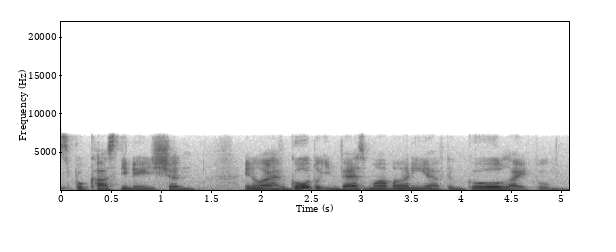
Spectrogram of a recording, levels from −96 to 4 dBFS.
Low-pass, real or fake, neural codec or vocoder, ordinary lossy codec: 7.2 kHz; real; none; none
